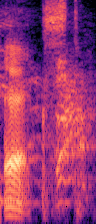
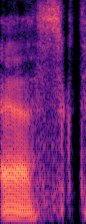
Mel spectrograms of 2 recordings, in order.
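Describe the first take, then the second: First: The k sound comes before the s. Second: The s sound comes before the k. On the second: It is the standard form. "as opposed to asked"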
